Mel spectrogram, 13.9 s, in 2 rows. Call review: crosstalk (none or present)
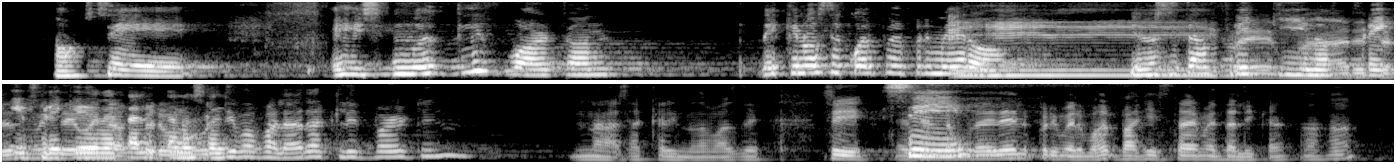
present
